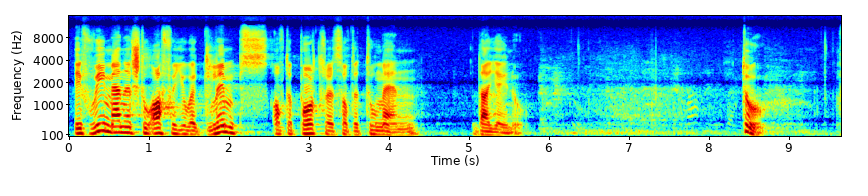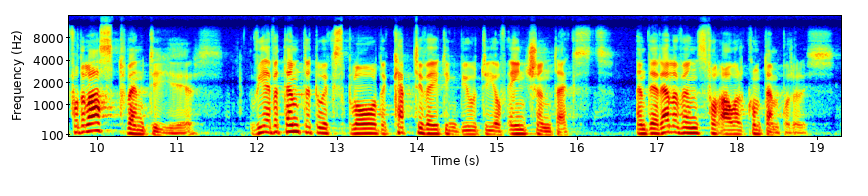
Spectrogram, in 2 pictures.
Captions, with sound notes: If we manage to offer you a glimpse of the portraits of the two men, dayenu. (laughter) Two. For the last 20 years, we have attempted to explore the captivating beauty of ancient texts, and their relevance for our contemporaries.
